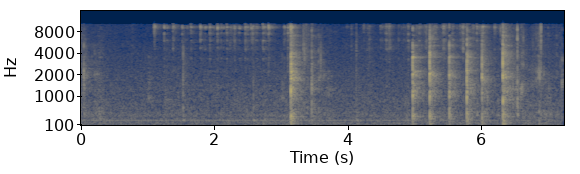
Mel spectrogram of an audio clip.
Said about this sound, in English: Just gonna mix that up so you have a nice blue, vibrant blue color there.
